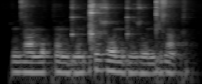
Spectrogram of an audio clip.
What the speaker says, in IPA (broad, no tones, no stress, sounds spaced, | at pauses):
n z ã ŋ o k õ n d͡ʒ ũ ǁ u z o n d͡ʒ ũ z u n d i z ã k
